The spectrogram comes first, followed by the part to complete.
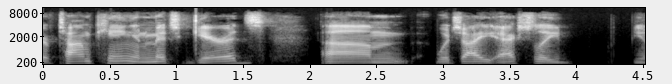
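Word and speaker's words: Gerads: I actually you know I think I've mispronounced his word for a long time now but I looked online and found a video interview with him and that's how it's uh pronounced uh he did the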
